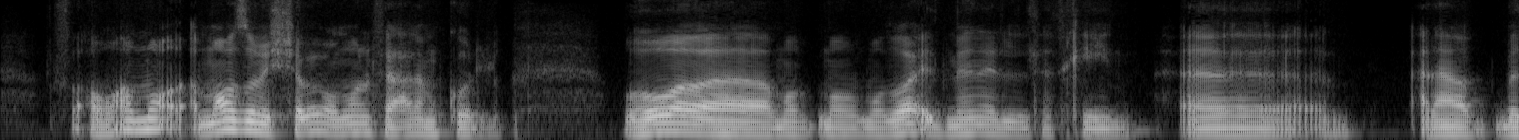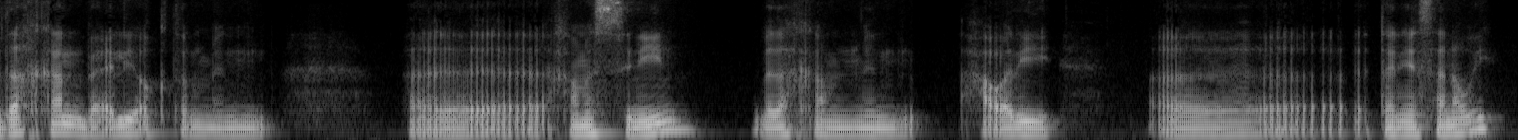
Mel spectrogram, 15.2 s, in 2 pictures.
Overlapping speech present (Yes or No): No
